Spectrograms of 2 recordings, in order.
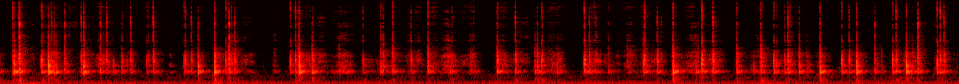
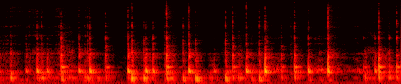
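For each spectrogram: First: Quick bright taps and light scratches on the metal fittings of a chest, each hit dying almost at once. Second: A quick run of short, dry wooden taps, mid-pitched and barely ringing, played on a wooden barrel chest.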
